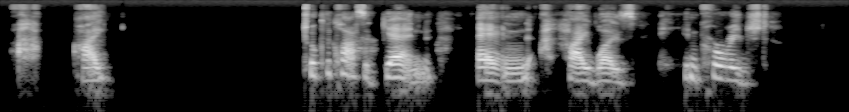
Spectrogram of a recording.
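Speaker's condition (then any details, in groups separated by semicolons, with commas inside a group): Stuttering; stuttering since childhood, speech therapy restarted in adulthood, fifth speech therapist; avoidance reduction therapy and REBT at AIS for about 6 years; unavoidable phone talk at work, uses email for much communication; prolonged sounds, blocks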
